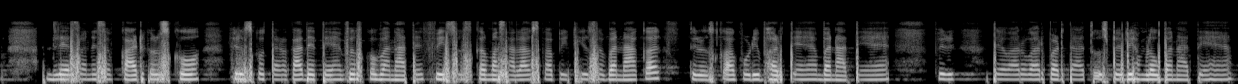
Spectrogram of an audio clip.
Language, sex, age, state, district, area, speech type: Hindi, female, 18-30, Uttar Pradesh, Varanasi, urban, spontaneous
